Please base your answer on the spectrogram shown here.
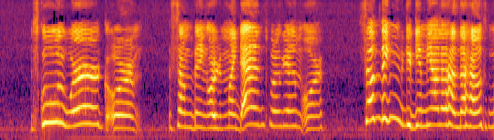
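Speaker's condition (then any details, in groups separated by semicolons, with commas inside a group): Cerebral palsy; speech therapy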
